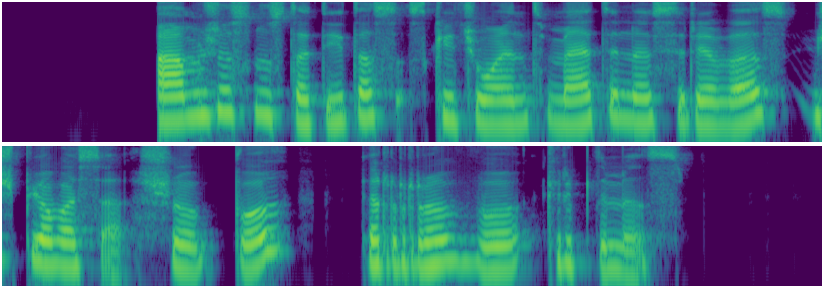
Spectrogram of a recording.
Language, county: Lithuanian, Tauragė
